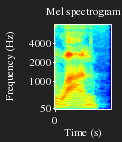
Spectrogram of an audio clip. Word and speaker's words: を: that it's technically only one. Doesn't make sense based on the context, but we'll see. Then we have the object particle o, written as one, pronounced as such in careful speech and also singing.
